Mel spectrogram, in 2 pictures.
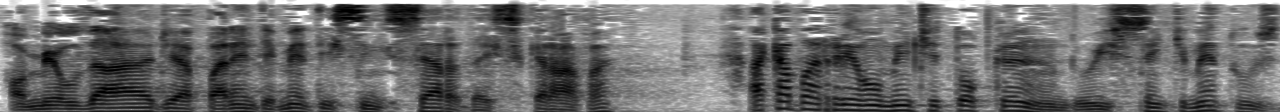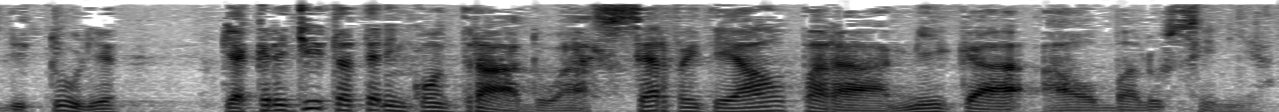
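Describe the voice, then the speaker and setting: Deep, expressive Brazilian male narrator. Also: measured pace, breathy edge. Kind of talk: dramatic scripted narration.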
